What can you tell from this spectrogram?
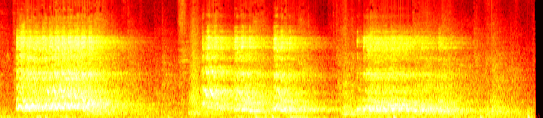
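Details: A giant panda gives harmonic bleats, then high, bird-like chirps in three drawn-out bouts, aimed at a neighbouring panda; such chirping signals interest, and a chirp response is a positive sign for mating.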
